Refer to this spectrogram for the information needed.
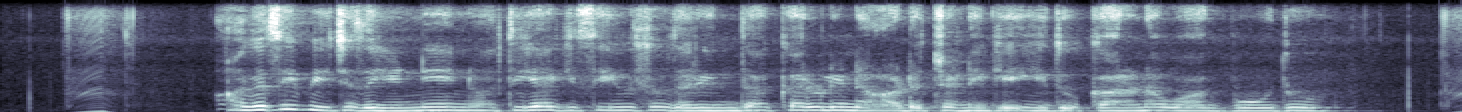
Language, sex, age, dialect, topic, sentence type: Kannada, female, 36-40, Mysore Kannada, agriculture, statement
